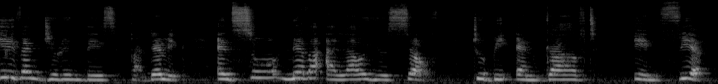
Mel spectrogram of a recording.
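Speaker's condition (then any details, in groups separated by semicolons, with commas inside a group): No condition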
